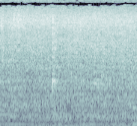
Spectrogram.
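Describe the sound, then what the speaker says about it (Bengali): Spices sauté in a pan for a small fish curry with green chilies and potatoes, giving a continuous close sizzle and frying hiss with faint stirring and no talking. "মশলাগুলো কিছু সময় নিয়ে কষে নেব"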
